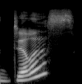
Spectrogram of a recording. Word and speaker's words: Dillys: name I can't pronounce, Dillys. Would you say that's Dillis? Yeah.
